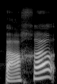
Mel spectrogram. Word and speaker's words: Baja: Es ist nicht so schwer. Also Baja, Trabajas, also gibt es verschiedene Wörter, wo ein J vorkommt und die werden alle einfach wie CH ausgesprochen.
